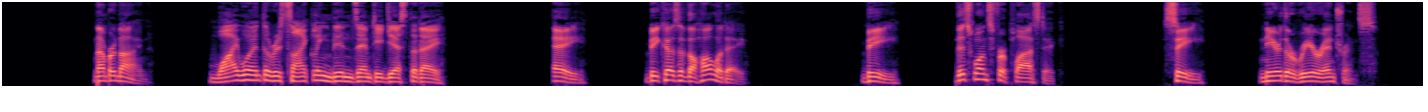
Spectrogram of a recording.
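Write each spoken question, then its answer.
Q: Why weren't the recycling bins emptied yesterday?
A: A: Because of the holiday.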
